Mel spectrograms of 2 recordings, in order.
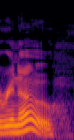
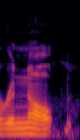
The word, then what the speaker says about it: Renault: And this appears to be a Renault. And most of us Americans call him a Renault because that's how it's spelled, but it's actually Renault.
